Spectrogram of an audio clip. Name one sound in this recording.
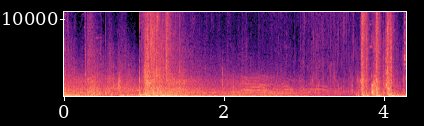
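An explosion booms close by and rumbles away.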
